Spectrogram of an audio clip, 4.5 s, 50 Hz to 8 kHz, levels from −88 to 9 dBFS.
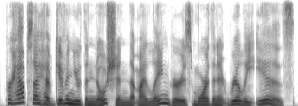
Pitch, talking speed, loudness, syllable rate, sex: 220 Hz, 215 wpm, -15 LUFS, 4.9 syllables/s, female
